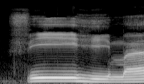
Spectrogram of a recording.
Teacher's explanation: Mad thobi'i panjangnya dua harakat.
